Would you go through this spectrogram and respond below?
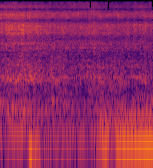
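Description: An RV's onboard water pump runs as the system pressurizes, giving a steady broadband rush of flowing water with a low continuous hum throughout, close and even in level, with no voices.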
